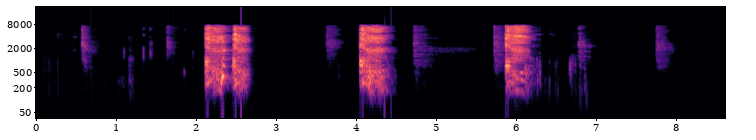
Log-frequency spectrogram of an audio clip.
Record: {
  "three_cough_length": "8.6 s",
  "three_cough_amplitude": 31053,
  "three_cough_signal_mean_std_ratio": 0.28,
  "survey_phase": "beta (2021-08-13 to 2022-03-07)",
  "age": "18-44",
  "gender": "Female",
  "wearing_mask": "No",
  "symptom_runny_or_blocked_nose": true,
  "symptom_headache": true,
  "smoker_status": "Never smoked",
  "respiratory_condition_asthma": false,
  "respiratory_condition_other": false,
  "recruitment_source": "Test and Trace",
  "submission_delay": "2 days",
  "covid_test_result": "Positive",
  "covid_test_method": "ePCR"
}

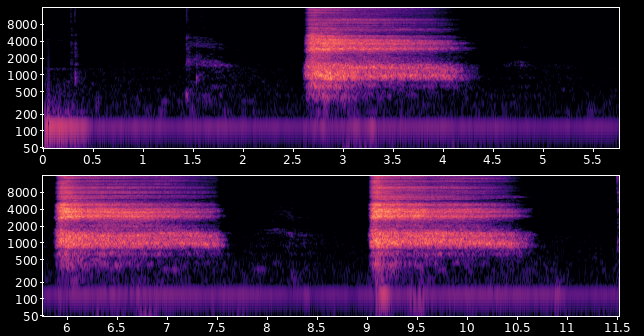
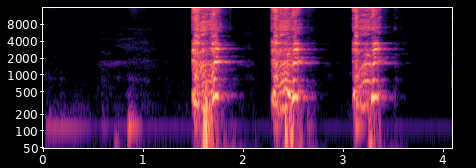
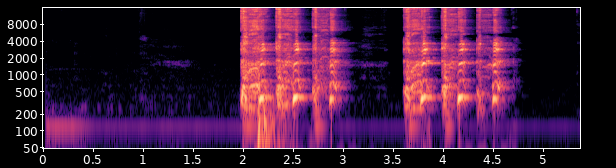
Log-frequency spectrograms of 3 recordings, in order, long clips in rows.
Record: {
  "exhalation_length": "11.5 s",
  "exhalation_amplitude": 32767,
  "exhalation_signal_mean_std_ratio": 0.47,
  "three_cough_length": "4.1 s",
  "three_cough_amplitude": 32768,
  "three_cough_signal_mean_std_ratio": 0.39,
  "cough_length": "5.4 s",
  "cough_amplitude": 32768,
  "cough_signal_mean_std_ratio": 0.44,
  "survey_phase": "beta (2021-08-13 to 2022-03-07)",
  "age": "45-64",
  "gender": "Female",
  "wearing_mask": "No",
  "symptom_none": true,
  "smoker_status": "Ex-smoker",
  "respiratory_condition_asthma": false,
  "respiratory_condition_other": false,
  "recruitment_source": "REACT",
  "submission_delay": "1 day",
  "covid_test_result": "Negative",
  "covid_test_method": "RT-qPCR"
}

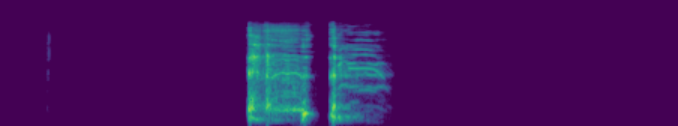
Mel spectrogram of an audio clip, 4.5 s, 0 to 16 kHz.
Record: {
  "cough_length": "4.5 s",
  "cough_amplitude": 27500,
  "cough_signal_mean_std_ratio": 0.23,
  "survey_phase": "beta (2021-08-13 to 2022-03-07)",
  "age": "45-64",
  "gender": "Female",
  "wearing_mask": "No",
  "symptom_cough_any": true,
  "symptom_runny_or_blocked_nose": true,
  "symptom_shortness_of_breath": true,
  "symptom_fatigue": true,
  "symptom_headache": true,
  "symptom_other": true,
  "symptom_onset": "2 days",
  "smoker_status": "Ex-smoker",
  "respiratory_condition_asthma": false,
  "respiratory_condition_other": false,
  "recruitment_source": "Test and Trace",
  "submission_delay": "0 days",
  "covid_test_result": "Positive",
  "covid_test_method": "RT-qPCR",
  "covid_ct_value": 15.0,
  "covid_ct_gene": "ORF1ab gene",
  "covid_ct_mean": 15.4,
  "covid_viral_load": "9100000 copies/ml",
  "covid_viral_load_category": "High viral load (>1M copies/ml)"
}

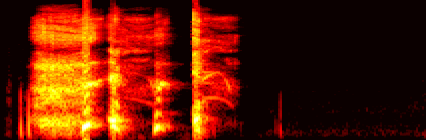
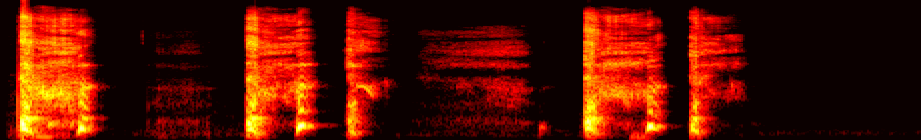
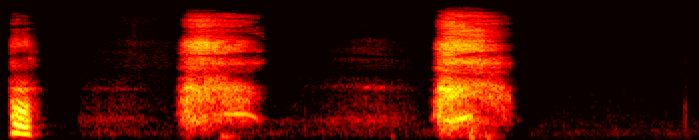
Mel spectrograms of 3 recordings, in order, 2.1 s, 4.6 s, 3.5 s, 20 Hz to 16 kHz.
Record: {
  "cough_length": "2.1 s",
  "cough_amplitude": 32768,
  "cough_signal_mean_std_ratio": 0.35,
  "three_cough_length": "4.6 s",
  "three_cough_amplitude": 32768,
  "three_cough_signal_mean_std_ratio": 0.3,
  "exhalation_length": "3.5 s",
  "exhalation_amplitude": 21076,
  "exhalation_signal_mean_std_ratio": 0.34,
  "survey_phase": "beta (2021-08-13 to 2022-03-07)",
  "age": "45-64",
  "gender": "Female",
  "wearing_mask": "No",
  "symptom_cough_any": true,
  "symptom_runny_or_blocked_nose": true,
  "symptom_fatigue": true,
  "symptom_headache": true,
  "symptom_other": true,
  "smoker_status": "Ex-smoker",
  "respiratory_condition_asthma": false,
  "respiratory_condition_other": false,
  "recruitment_source": "Test and Trace",
  "submission_delay": "1 day",
  "covid_test_result": "Positive",
  "covid_test_method": "LFT"
}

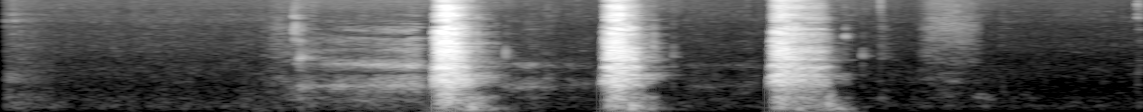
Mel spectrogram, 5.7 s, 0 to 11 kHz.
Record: {
  "exhalation_length": "5.7 s",
  "exhalation_amplitude": 32766,
  "exhalation_signal_mean_std_ratio": 0.25,
  "survey_phase": "beta (2021-08-13 to 2022-03-07)",
  "age": "65+",
  "gender": "Female",
  "wearing_mask": "No",
  "symptom_none": true,
  "smoker_status": "Never smoked",
  "respiratory_condition_asthma": false,
  "respiratory_condition_other": false,
  "recruitment_source": "REACT",
  "submission_delay": "3 days",
  "covid_test_result": "Negative",
  "covid_test_method": "RT-qPCR",
  "influenza_a_test_result": "Unknown/Void",
  "influenza_b_test_result": "Unknown/Void"
}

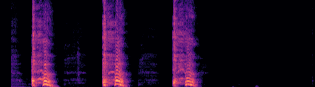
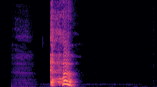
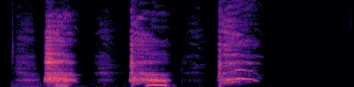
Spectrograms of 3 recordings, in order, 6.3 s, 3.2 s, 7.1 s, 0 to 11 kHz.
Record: {
  "three_cough_length": "6.3 s",
  "three_cough_amplitude": 32768,
  "three_cough_signal_mean_std_ratio": 0.34,
  "cough_length": "3.2 s",
  "cough_amplitude": 32768,
  "cough_signal_mean_std_ratio": 0.31,
  "exhalation_length": "7.1 s",
  "exhalation_amplitude": 28406,
  "exhalation_signal_mean_std_ratio": 0.46,
  "survey_phase": "beta (2021-08-13 to 2022-03-07)",
  "age": "65+",
  "gender": "Female",
  "wearing_mask": "No",
  "symptom_none": true,
  "smoker_status": "Ex-smoker",
  "respiratory_condition_asthma": false,
  "respiratory_condition_other": false,
  "recruitment_source": "REACT",
  "submission_delay": "2 days",
  "covid_test_result": "Negative",
  "covid_test_method": "RT-qPCR",
  "influenza_a_test_result": "Negative",
  "influenza_b_test_result": "Negative"
}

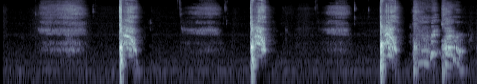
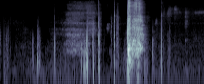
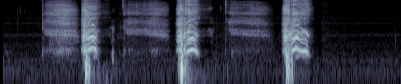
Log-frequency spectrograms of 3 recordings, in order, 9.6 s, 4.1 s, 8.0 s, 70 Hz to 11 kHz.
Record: {
  "three_cough_length": "9.6 s",
  "three_cough_amplitude": 32768,
  "three_cough_signal_mean_std_ratio": 0.3,
  "cough_length": "4.1 s",
  "cough_amplitude": 32768,
  "cough_signal_mean_std_ratio": 0.23,
  "exhalation_length": "8.0 s",
  "exhalation_amplitude": 32768,
  "exhalation_signal_mean_std_ratio": 0.37,
  "survey_phase": "beta (2021-08-13 to 2022-03-07)",
  "age": "45-64",
  "gender": "Male",
  "wearing_mask": "No",
  "symptom_cough_any": true,
  "symptom_runny_or_blocked_nose": true,
  "symptom_fever_high_temperature": true,
  "symptom_headache": true,
  "symptom_change_to_sense_of_smell_or_taste": true,
  "symptom_onset": "4 days",
  "smoker_status": "Never smoked",
  "respiratory_condition_asthma": false,
  "respiratory_condition_other": false,
  "recruitment_source": "Test and Trace",
  "submission_delay": "2 days",
  "covid_test_result": "Positive",
  "covid_test_method": "RT-qPCR",
  "covid_ct_value": 10.6,
  "covid_ct_gene": "N gene",
  "covid_ct_mean": 11.3,
  "covid_viral_load": "200000000 copies/ml",
  "covid_viral_load_category": "High viral load (>1M copies/ml)"
}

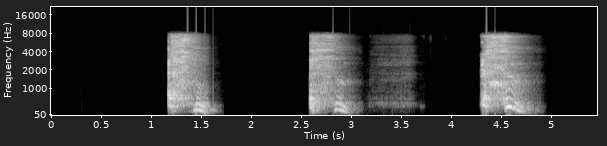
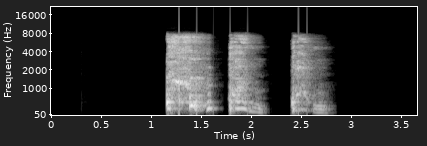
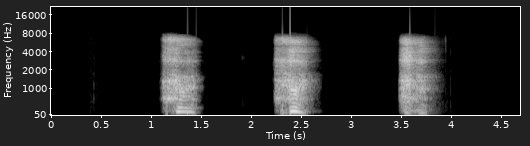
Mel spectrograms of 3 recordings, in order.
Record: {
  "three_cough_length": "5.5 s",
  "three_cough_amplitude": 30924,
  "three_cough_signal_mean_std_ratio": 0.38,
  "cough_length": "3.7 s",
  "cough_amplitude": 28808,
  "cough_signal_mean_std_ratio": 0.39,
  "exhalation_length": "4.7 s",
  "exhalation_amplitude": 25968,
  "exhalation_signal_mean_std_ratio": 0.34,
  "survey_phase": "alpha (2021-03-01 to 2021-08-12)",
  "age": "45-64",
  "gender": "Male",
  "wearing_mask": "No",
  "symptom_cough_any": true,
  "symptom_fatigue": true,
  "smoker_status": "Never smoked",
  "recruitment_source": "Test and Trace",
  "submission_delay": "2 days",
  "covid_test_result": "Positive",
  "covid_test_method": "RT-qPCR",
  "covid_ct_value": 27.4,
  "covid_ct_gene": "N gene",
  "covid_ct_mean": 27.9,
  "covid_viral_load": "680 copies/ml",
  "covid_viral_load_category": "Minimal viral load (< 10K copies/ml)"
}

